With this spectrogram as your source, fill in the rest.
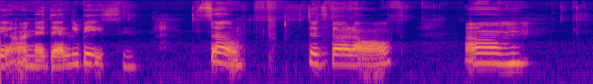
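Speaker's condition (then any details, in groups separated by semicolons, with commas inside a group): Cerebral palsy; caused by birth stroke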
